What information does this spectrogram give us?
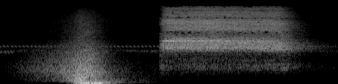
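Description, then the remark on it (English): A rushing whoosh swells and fades, then a harsh, raspy owl screech cuts in, a loud hiss-like shriek held steadily for just over a second before stopping abruptly. “But if you have ever been out at night by yourself walking around near a barn, and you've had one of those birds swoop by you and screech,”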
